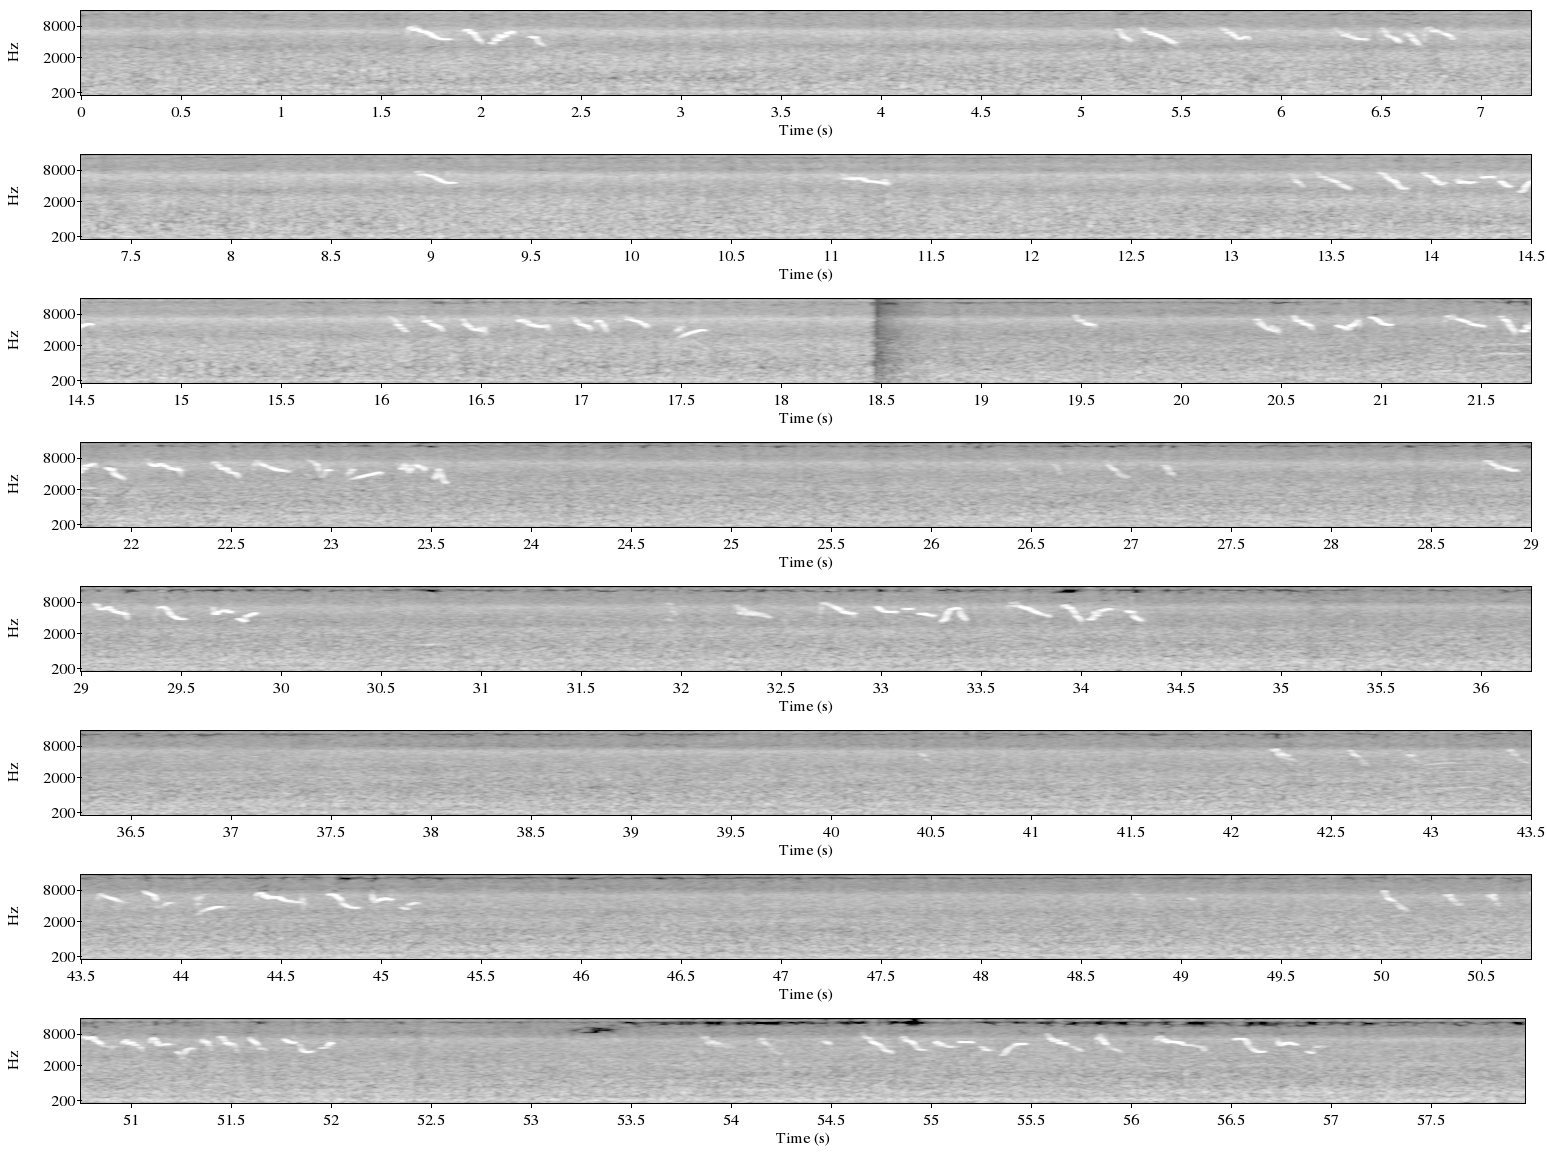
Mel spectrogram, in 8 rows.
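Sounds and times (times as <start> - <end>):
river rushing: 0.0 - 57.9
birds singing high notes: 1.5 - 2.6, 5.1 - 7.1, 8.9 - 9.4, 10.5 - 18.5, 19.4 - 23.7, 28.7 - 34.9, 42.0 - 45.6, 50.0 - 52.2, 53.6 - 57.1.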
